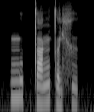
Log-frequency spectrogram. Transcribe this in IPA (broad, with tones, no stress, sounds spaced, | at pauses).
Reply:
m u˦˥ p̚ t̪ a˨˦ ŋ t̪ ə̰˧˨ j x ɨ˨˩ k̚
